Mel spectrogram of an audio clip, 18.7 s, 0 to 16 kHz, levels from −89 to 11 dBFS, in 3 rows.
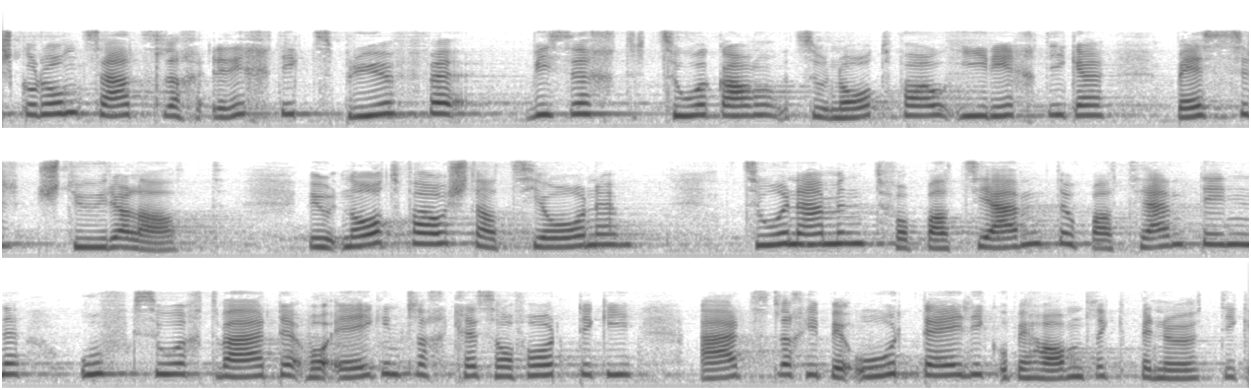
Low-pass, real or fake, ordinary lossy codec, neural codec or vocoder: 7.2 kHz; real; none; none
